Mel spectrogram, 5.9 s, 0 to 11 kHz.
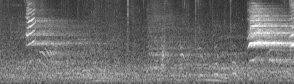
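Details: Beluga at the 13:30 public training session, Port of Nagoya Public Aquarium, 18 July 2016. A short rising squeal opens, then near-quiet murmur with faint knocks, before a loud, rich, buzzy harmonic call bursts in near the end.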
